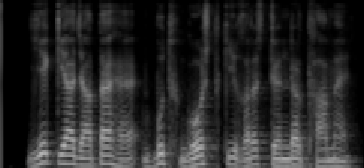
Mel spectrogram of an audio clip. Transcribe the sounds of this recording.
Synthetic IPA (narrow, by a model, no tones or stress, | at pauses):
jeːkijad͡ʒaːt̪aɦɛbʊt̪ʰɡoːʃt̪kiɣɐɾəd͡ʒʈẽːɳɖəɾt̪ʰaːmɛ̃ː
